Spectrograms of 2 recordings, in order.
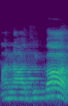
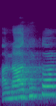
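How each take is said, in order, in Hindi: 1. पहले अक्षर के बाद वाला स्वर दीर्घ है। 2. पहले अक्षर के बाद वाला स्वर दीर्घ है।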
